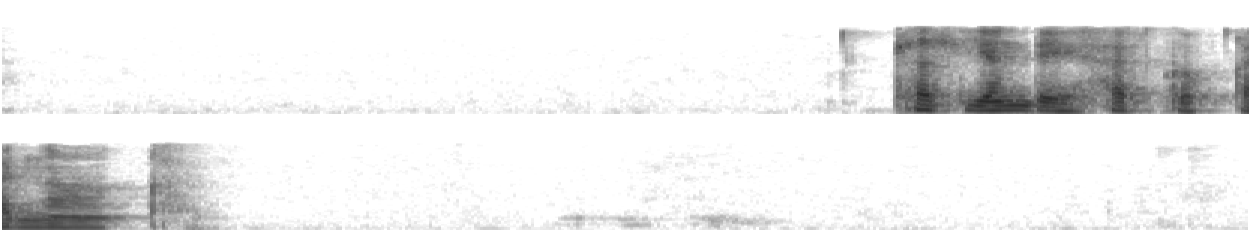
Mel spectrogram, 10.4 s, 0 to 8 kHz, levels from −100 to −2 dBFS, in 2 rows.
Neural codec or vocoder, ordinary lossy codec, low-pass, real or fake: none; AAC, 16 kbps; 7.2 kHz; real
